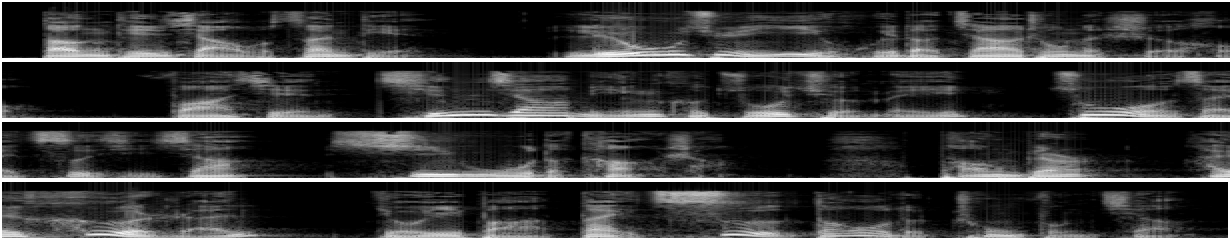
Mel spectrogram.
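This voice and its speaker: Male true-crime storyteller, dramatic delivery, asides to listeners, husky voice, low pitch. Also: huge pitch swings, normal speed, mellow. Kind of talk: spoken true-crime narration.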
